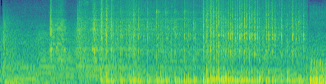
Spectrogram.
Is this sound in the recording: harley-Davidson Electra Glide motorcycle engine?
yes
